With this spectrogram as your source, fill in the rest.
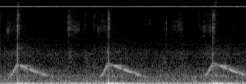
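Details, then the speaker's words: Koowheel electric skateboard, about 4–5 months and roughly 170–200 km (about 140 miles) of use, no loose wheels. Three quick hand spins of a wheel, each a smooth whir dropping in pitch as it coasts down, no grinding or rattle; normal wheel bearings. "Now if you listen to the microphone, you'll hear the quality of the sound of the wheel when I spin"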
